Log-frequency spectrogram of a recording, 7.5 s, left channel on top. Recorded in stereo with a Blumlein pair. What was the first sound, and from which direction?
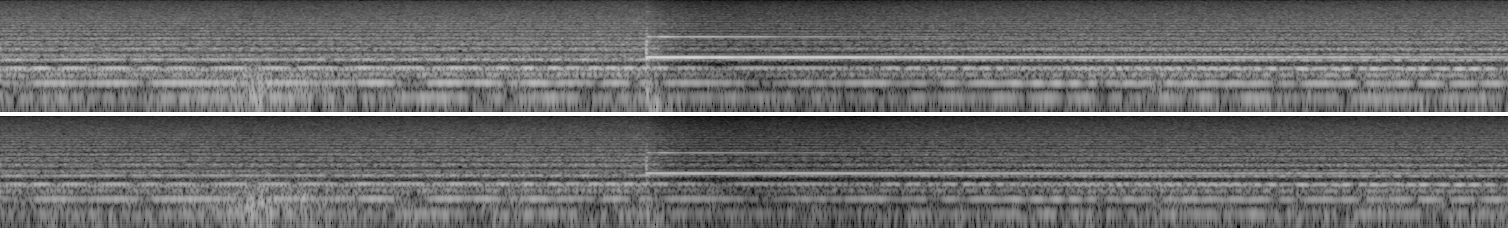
A drone, 15° left.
